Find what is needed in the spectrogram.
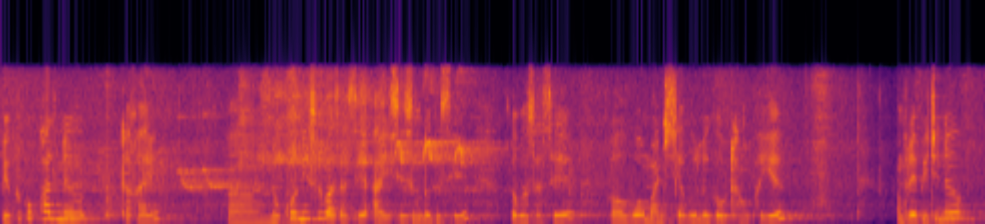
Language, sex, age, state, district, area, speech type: Bodo, female, 18-30, Assam, Baksa, rural, spontaneous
